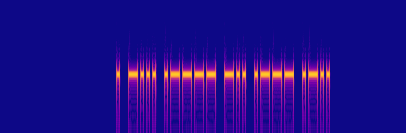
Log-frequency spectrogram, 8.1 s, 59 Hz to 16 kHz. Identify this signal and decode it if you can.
Morse code, heard as a keyed tone, about 20 wpm, 700 Hz. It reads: EB1DJL
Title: DXCC-100 Call Signs - 6 Characters - Repeated 2x - 20wpm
